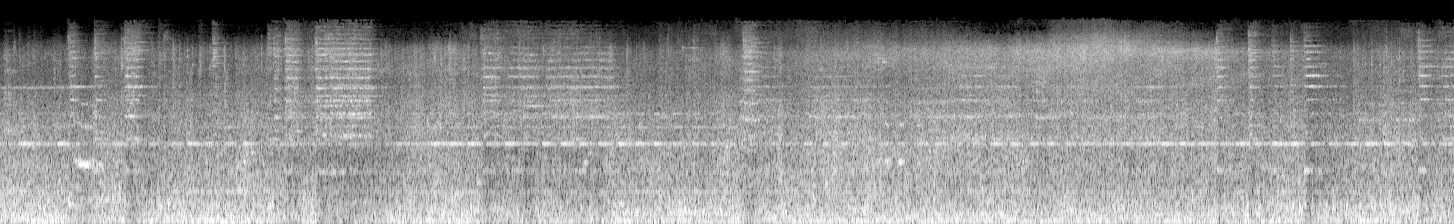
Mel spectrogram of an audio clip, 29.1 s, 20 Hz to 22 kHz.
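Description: Loaded freight cars rolling steadily through a grade crossing, with knocks from the wheels and short bursts of high wheel squeal. Under it runs the steady electronic ring of a Safetran Type 3 crossing bell.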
